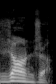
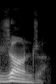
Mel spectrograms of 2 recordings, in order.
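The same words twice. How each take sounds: No difference in how they are said.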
